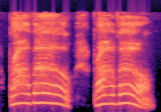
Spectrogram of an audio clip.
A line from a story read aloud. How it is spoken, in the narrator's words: still screaming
